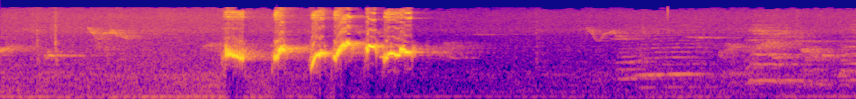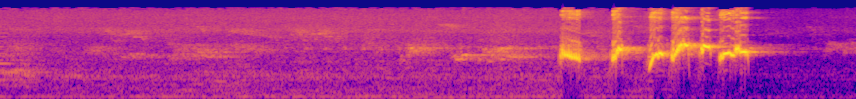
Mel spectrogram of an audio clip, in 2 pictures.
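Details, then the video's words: Red-whiskered bulbul fighting song for training birds: two loud phrases of rapid, looping warbled notes about six seconds apart, with softer distant bird notes and a low hum in between. "Luyện chào mào hót sáng hay Dùng để thúc bổi căng hót, ép giọng rất hay, chào mào hót đấu"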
